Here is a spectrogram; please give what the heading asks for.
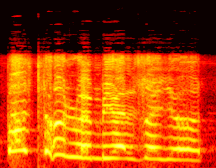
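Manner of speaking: high, wailing mock cry; imitating tearful woman. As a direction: cry it out as the weeping church sister. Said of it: "Y se echa a llorar". (imitando a una hermana que llora)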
